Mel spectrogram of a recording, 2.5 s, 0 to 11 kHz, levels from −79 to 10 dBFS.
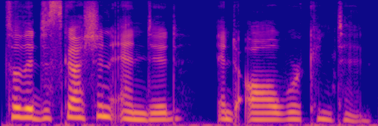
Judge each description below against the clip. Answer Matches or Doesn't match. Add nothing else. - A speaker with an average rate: Matches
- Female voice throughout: Matches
